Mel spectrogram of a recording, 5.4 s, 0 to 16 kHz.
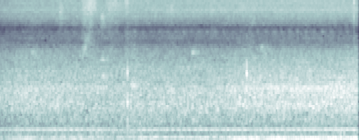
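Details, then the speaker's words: Sharp electric fan after disassembly and repair, on speed 1 and oscillating: steady low hum with no knocking, the earlier internal knocking noise gone. "อ่านะครับหายเลยนะเสียงกงๆนะโอเคครับก็จะประมาณนี้นะครับสำหรับ"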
